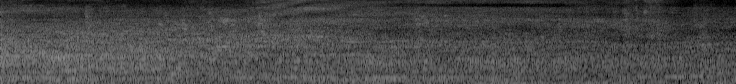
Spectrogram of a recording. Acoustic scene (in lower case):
street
